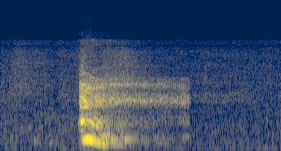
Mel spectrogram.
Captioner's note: groans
